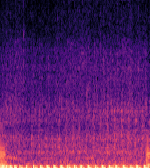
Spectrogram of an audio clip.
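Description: Motorcycle engine running at low revs with a steady, quick low pulse as the bike rolls slowly forward.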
